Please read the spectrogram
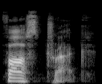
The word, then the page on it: fast track: British English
